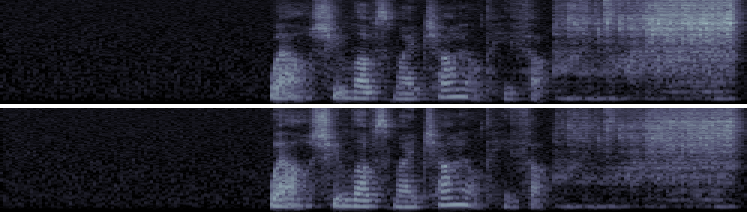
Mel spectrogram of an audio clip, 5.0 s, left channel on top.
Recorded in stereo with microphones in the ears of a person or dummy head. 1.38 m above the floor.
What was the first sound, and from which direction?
A woman speaking, 80° right.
